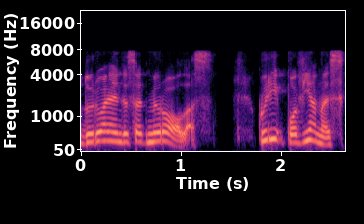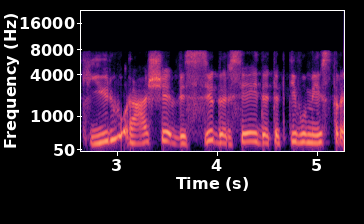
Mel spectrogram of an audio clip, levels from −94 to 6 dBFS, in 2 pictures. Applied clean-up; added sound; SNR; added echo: none; none; none; none.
